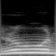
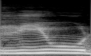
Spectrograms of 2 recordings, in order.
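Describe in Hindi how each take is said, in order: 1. स्वर सादा, लंबी 'oo' ध्वनि है। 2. स्वर में 'oo' से पहले 'y' की ग्लाइड है। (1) "यू को ऊ करके पढ़ा जा रहा है" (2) "ना कि रियूड"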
